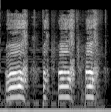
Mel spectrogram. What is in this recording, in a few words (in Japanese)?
ダメージボイス; 悪魔城ドラキュラ(FC版)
